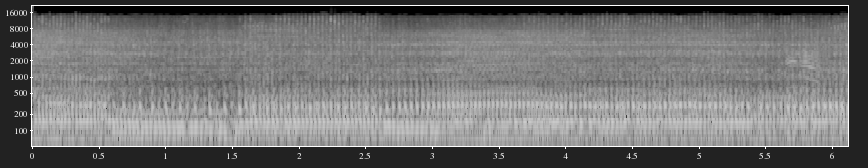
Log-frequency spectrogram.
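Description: A dirt bike engine revs and buzzes loudly up close.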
